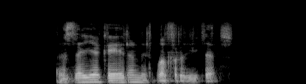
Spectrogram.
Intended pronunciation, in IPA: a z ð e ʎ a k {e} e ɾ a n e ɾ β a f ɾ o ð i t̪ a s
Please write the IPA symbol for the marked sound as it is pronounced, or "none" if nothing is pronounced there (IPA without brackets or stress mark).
e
